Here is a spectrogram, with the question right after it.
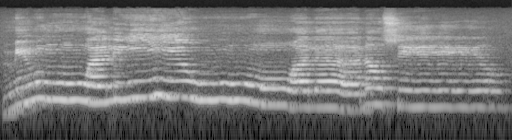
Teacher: Intinya nun matinya atau tanwinnya lebur dan memasukkan huruf idgham di gunnah dan dibaca dengan dengungan. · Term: idgham bi gunnah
